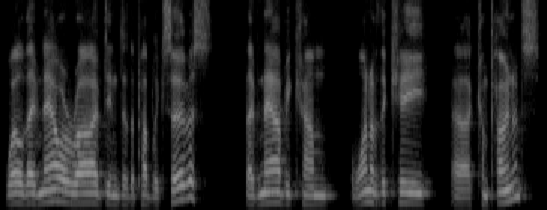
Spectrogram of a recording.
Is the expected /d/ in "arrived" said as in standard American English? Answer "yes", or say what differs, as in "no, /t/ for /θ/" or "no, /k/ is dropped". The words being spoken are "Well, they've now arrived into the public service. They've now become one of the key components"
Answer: yes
